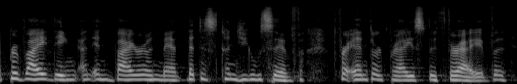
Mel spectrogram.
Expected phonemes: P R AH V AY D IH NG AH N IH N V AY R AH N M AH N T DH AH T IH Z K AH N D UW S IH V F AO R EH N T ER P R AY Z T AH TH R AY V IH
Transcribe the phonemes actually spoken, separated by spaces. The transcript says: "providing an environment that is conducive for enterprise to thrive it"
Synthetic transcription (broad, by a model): P R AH V AY D IH NG AH N IH N V AY R AH N M AH N T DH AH T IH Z K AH N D UW S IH V F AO R EH N T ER P R AY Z T AH TH R AY V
